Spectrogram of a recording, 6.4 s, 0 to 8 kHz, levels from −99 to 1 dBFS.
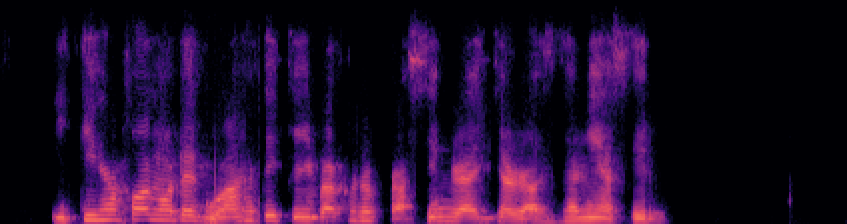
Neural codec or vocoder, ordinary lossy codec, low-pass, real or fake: codec, 44.1 kHz, 3.4 kbps, Pupu-Codec; Opus, 16 kbps; 7.2 kHz; fake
